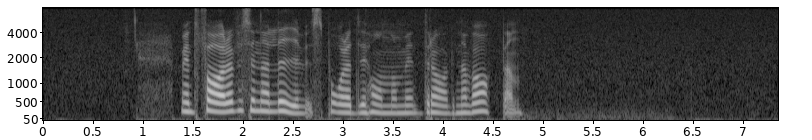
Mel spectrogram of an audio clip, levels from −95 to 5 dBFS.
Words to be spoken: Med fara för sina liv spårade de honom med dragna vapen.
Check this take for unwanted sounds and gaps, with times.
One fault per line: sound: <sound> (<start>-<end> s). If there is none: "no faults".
no faults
